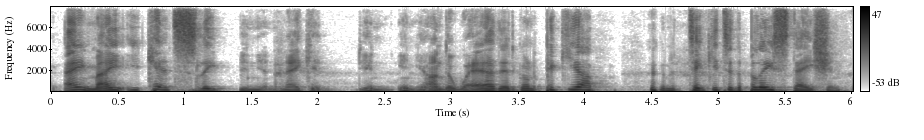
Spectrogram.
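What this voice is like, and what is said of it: Put-on New Zealand-English style accent. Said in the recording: “That's an excellent Australian accent. ... No, it's a South African accent. ... I'm going for a little bit like New Zealand / English. ... I'm not that great at doing accents.”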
